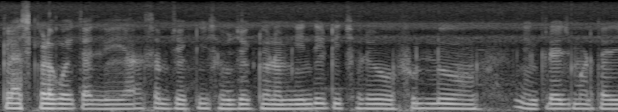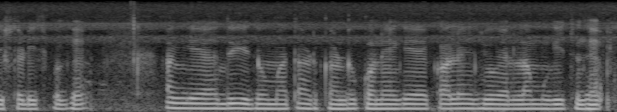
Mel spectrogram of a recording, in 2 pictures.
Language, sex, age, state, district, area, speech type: Kannada, male, 18-30, Karnataka, Mysore, rural, spontaneous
